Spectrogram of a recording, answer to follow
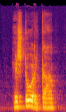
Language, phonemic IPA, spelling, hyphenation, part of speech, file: Dutch, /ˌɦɪsˈtoː.ri.kaː/, historica, his‧to‧ri‧ca, noun, Nl-historica.ogg
- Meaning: a female historian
